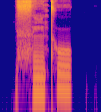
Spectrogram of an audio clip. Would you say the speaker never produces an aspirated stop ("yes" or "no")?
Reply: no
